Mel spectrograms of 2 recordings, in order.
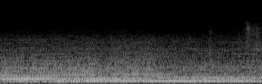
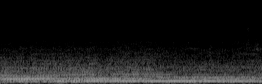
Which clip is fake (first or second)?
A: second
